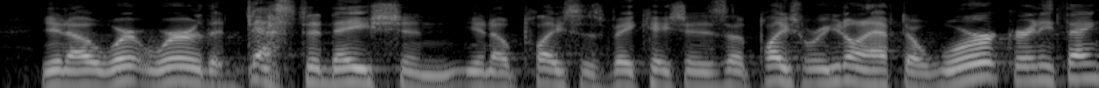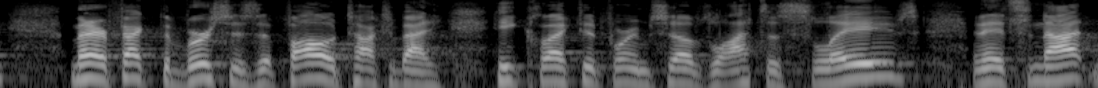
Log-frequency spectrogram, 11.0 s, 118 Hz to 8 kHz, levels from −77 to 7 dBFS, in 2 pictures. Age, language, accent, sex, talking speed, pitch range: 50-69, English, American, male, 220 wpm, 145-185 Hz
